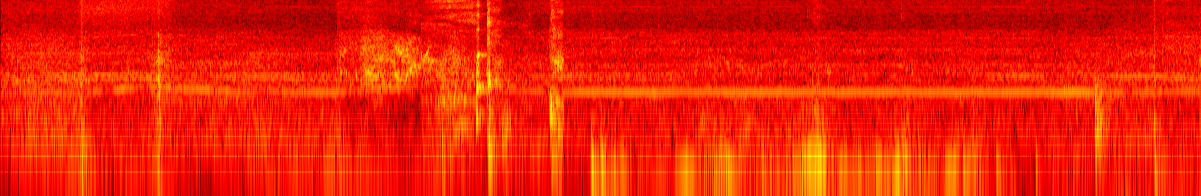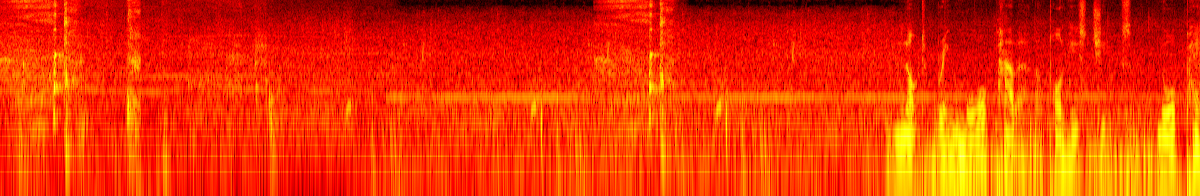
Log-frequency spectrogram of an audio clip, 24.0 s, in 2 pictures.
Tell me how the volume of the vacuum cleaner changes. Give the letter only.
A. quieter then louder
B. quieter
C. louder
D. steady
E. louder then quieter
B.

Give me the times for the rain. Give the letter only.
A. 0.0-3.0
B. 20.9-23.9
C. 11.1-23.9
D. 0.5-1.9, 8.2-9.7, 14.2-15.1
C.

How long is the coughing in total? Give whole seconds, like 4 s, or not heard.
4 s.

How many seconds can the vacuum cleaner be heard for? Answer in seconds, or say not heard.
24 s.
